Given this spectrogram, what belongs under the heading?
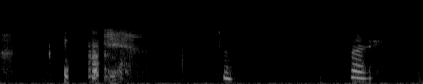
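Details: Person trying to hold back sneezes: short stifled sneezes and sniffs, several held back, one fuller sneeze among them; sneezing.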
